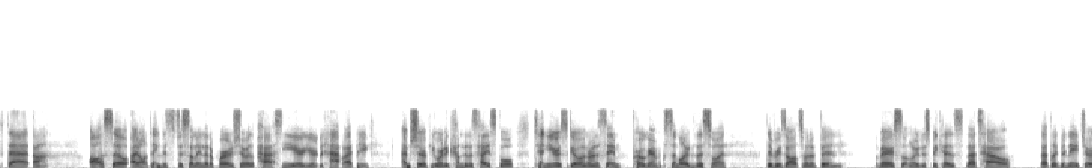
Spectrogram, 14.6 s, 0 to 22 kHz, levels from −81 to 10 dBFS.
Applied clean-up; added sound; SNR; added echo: neural diffusion model UNIVERSE++.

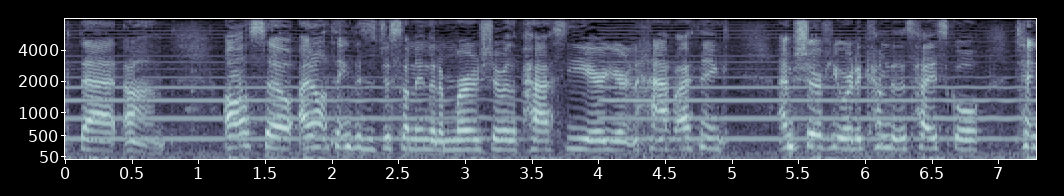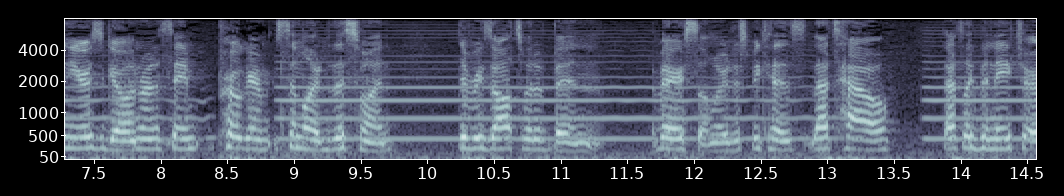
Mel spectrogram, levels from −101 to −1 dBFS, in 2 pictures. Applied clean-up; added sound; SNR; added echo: none; Wind instrument, woodwind instrument; 11 dB; none.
